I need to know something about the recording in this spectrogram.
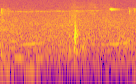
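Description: Quiet outdoor background with faint, brief high chirps and one light click about a second in.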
